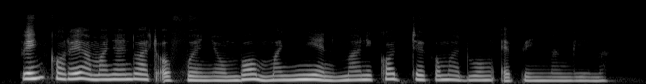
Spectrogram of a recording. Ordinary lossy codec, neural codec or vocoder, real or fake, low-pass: none; codec, 24 kHz, 0.9 kbps, DualCodec; fake; 10.8 kHz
